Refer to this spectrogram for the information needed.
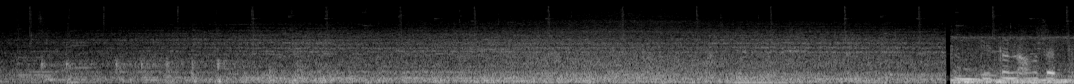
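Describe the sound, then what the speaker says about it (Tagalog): A train in Germany pulls away from a station in Frankfurt, a steady loud rumble of rolling wheels and carriage noise, with a brief louder shift near the end. "Makaalis na yung train ko. Kakaalis lang actually."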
